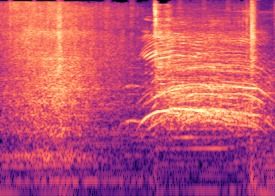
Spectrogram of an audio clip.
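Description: Film trailer soundtrack: a noisy whoosh swelling for about two seconds, then a pitched sound effect that rises and falls over about a second and a half and cuts off suddenly, a transition into the next title card.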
